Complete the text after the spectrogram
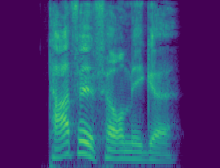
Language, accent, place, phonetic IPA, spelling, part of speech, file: German, Germany, Berlin, [ˈtaːfl̩ˌfœʁmɪɡə], tafelförmige, adjective, De-tafelförmige.ogg
- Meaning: inflection of tafelförmig: 1. strong/mixed nominative/accusative feminine singular 2. strong nominative/accusative plural 3. weak nominative all-gender singular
